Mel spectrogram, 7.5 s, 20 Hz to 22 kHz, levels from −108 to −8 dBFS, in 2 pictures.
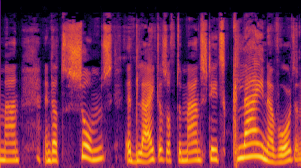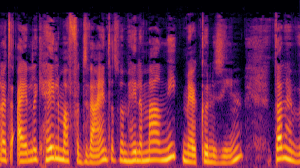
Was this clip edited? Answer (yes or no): no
